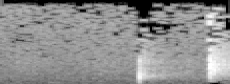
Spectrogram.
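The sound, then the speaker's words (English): A quick sneeze in two parts, a short voiced intake followed by a sharper, hissy burst, against a quiet background with no talking. “Bless you.”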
